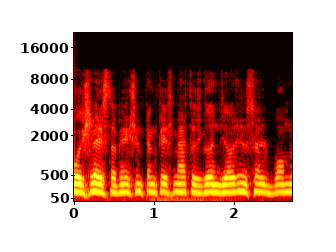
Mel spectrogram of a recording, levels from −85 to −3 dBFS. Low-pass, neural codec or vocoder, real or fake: 9.9 kHz; codec, 44.1 kHz, 3.4 kbps, Pupu-Codec; fake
